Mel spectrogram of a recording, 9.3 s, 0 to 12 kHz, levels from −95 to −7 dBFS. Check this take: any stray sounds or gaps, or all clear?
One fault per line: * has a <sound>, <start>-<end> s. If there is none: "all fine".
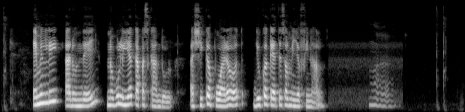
* has a laugh, 7.4-8.1 s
